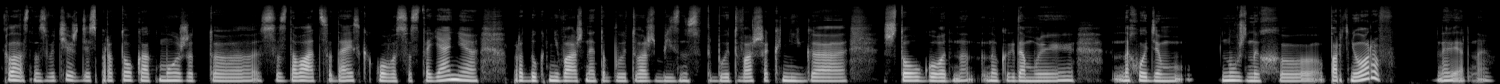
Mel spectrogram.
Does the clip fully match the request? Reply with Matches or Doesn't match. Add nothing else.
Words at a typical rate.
Matches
